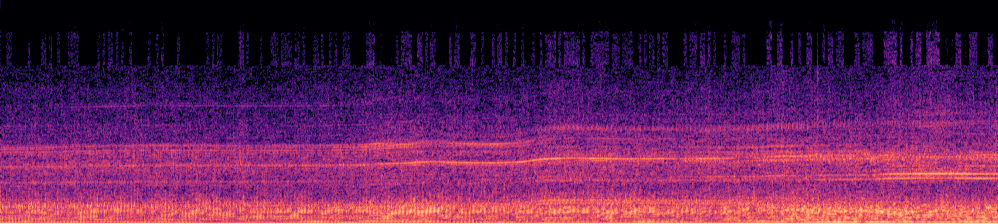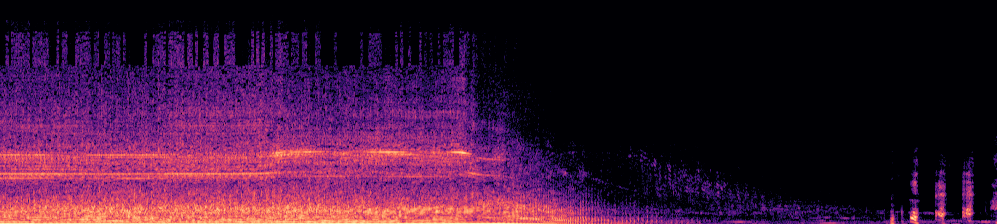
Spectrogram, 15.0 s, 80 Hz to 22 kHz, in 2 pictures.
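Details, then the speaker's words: SP140 electric paramotor, another thrust run with a 205 lb pilot leaning back: strong, steady propeller drone and motor hum held level, then a smooth wind-down when the throttle is cut. Very strong thrust, running normally. "wow that is absolutely crazy"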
